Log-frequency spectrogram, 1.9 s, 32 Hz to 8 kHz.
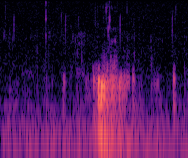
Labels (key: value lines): label: biophony, low growl
recorder: SoundTrap 300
